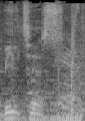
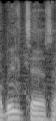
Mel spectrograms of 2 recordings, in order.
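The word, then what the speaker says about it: Viltzes: V-I-L-T-Z-E-S. O yo lo pronuncio así, como Vilches en castellano, pero creo que la pronunciación va por ahí más o menos.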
